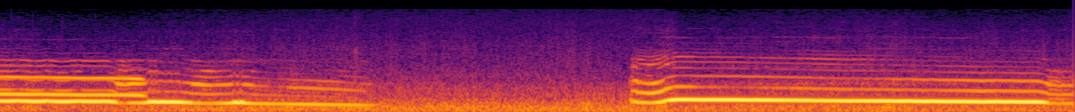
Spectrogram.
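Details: Young white female Siberian Husky puppy, on her first day at home, gives a long howl that slides downward and fades, a short pause, then a second steady, gently falling howl lasting about two seconds.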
